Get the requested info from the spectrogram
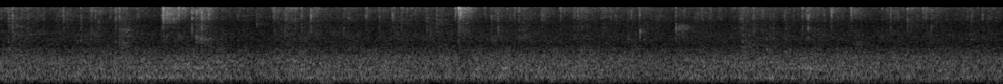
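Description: Heavy rain falling steadily, an even hiss with a few sharper drop splashes, notably about one and two seconds in.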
